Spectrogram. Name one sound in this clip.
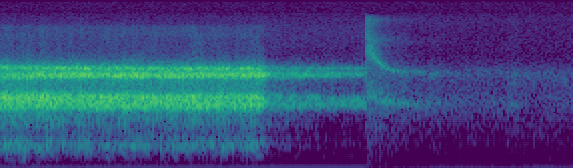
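A man breathes forcefully through his nose.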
